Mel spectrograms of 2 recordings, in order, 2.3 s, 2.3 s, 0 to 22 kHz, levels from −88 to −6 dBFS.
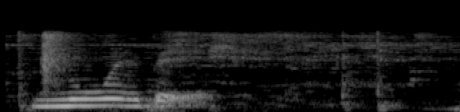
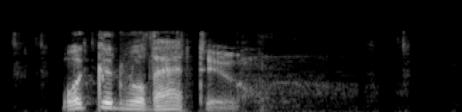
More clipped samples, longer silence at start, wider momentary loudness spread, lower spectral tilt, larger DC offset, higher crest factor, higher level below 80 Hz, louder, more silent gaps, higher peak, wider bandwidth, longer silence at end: neither; second, 0.1 s vs 0.3 s; first, 18 LU vs 11 LU; second, -3.5 dB/octave vs -5.5 dB/octave; neither; second, 16 dB vs 22 dB; second, -82 dBFS vs -68 dBFS; second, -41 LUFS vs -30 LUFS; neither; second, -26 dBFS vs -12 dBFS; about the same, 7.4 kHz vs 7.2 kHz; second, 0 s vs 1.05 s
